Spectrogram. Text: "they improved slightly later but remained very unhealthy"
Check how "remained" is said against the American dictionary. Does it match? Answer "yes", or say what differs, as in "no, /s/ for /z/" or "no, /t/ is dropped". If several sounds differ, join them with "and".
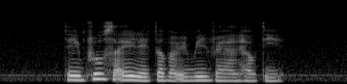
no, /w/ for /ɹ/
